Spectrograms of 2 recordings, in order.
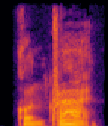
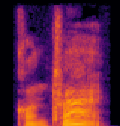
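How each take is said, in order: The two takes are said the same way.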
